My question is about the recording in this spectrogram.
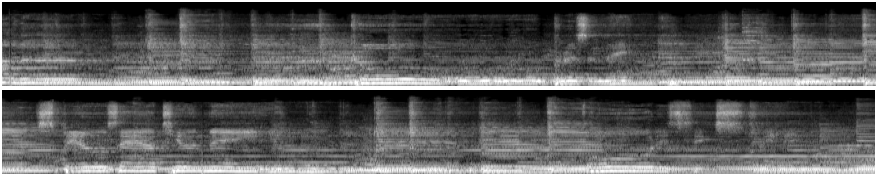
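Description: A slow country song played live on strummed acoustic guitar with keyboard accompaniment.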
